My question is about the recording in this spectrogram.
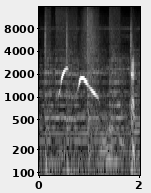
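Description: A person's two-part whistle of admiration, a wolf whistle that glides up, breaks briefly and then slides down, about half a second in, over background music.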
